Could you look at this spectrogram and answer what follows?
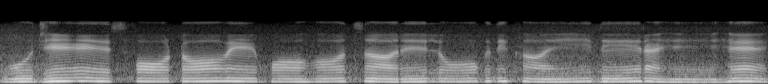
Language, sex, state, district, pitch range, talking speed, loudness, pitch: Hindi, male, Madhya Pradesh, Umaria, 130-140 Hz, 85 wpm, -15 LUFS, 135 Hz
